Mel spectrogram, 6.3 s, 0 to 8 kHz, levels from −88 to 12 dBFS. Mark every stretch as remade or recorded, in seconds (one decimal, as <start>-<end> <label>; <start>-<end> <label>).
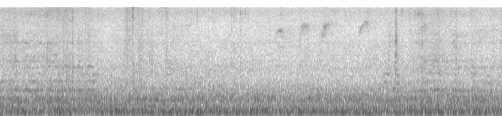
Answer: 0.0-2.3 remade; 2.3-3.2 recorded; 3.2-4.3 remade; 4.3-4.9 recorded; 4.9-6.3 remade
